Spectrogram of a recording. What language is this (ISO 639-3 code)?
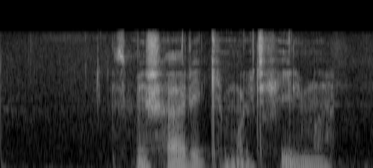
rus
